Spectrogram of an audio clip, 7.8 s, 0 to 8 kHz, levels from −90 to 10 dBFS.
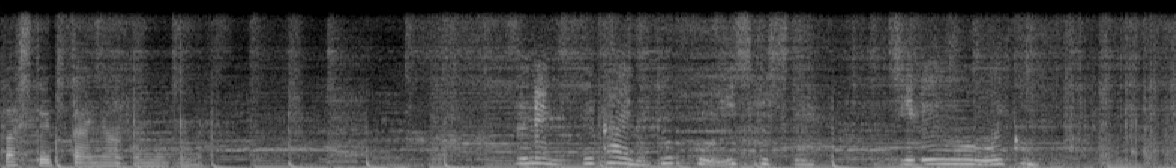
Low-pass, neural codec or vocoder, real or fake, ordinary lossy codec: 7.2 kHz; codec, 32 kHz, 1.9 kbps, SNAC; fake; none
